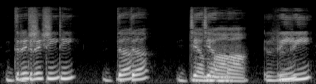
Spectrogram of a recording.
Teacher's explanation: हिंदी में संस्कृत से आए हुए री स्वर का उच्चारण समाप्त हो चुका है। हिंदी में इसका उच्चारण री र जमा ई के रूप में किया जाता है।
